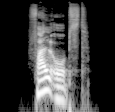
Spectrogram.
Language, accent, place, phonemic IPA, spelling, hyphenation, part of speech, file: German, Germany, Berlin, /ˈfalˌʔoːpst/, Fallobst, Fall‧obst, noun, De-Fallobst.ogg
- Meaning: windfall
